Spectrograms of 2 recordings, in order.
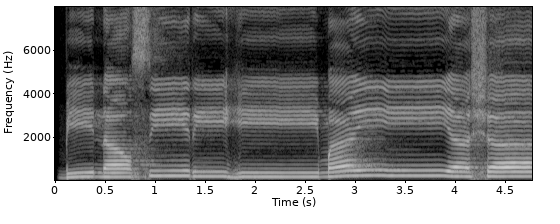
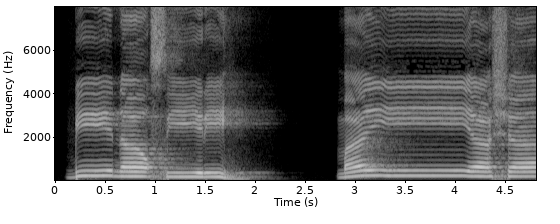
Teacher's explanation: Kalau kita baca lanjut, hi dipanjangkan karena maksilah qasirah.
